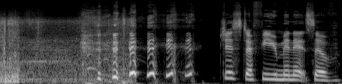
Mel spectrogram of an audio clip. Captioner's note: feet thudding violently; laughs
